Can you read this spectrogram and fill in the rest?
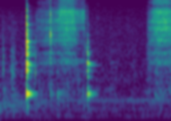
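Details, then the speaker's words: Rheem water heater blower pressure switch, bench-tested by blowing and sucking with the mic in front; faint sharp clicks with a lag before it snaps over. The switch is hanging up inside, so it's a bad pressure switch needing replacement. "so it clicked see you hear the delay there if i suck on it it opens and closes that pressure switch is hanging up inside so it's most definitely a bad pressure switch"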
